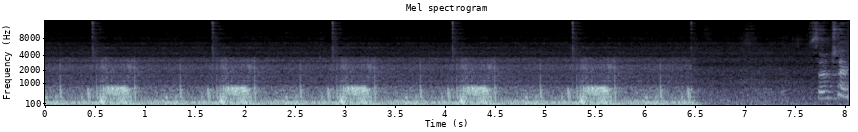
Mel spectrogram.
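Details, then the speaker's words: Human heart: regular heartbeat near 50 a minute, each beat followed by a whooshing murmur of blood flowing back through a defective valve that does not close completely. Finding: valvular regurgitation murmur. "in some occasions the valves will not close completely allowing blood to flow back in this case we call it regurgitation let's hear a sound of a regurgitation through a defective"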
